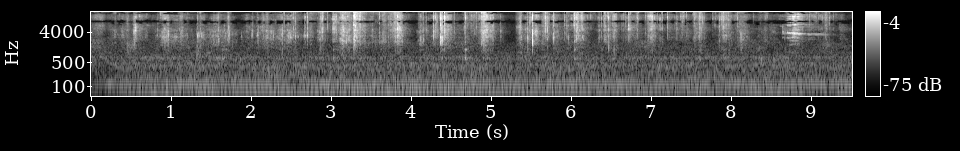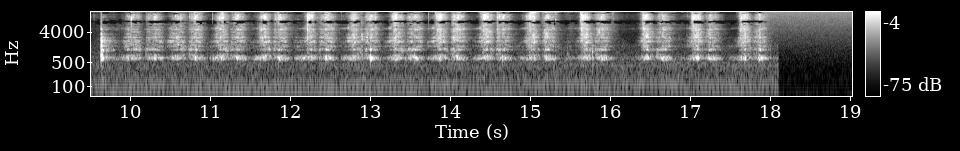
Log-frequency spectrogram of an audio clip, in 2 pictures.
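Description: Light rustling and faint taps of hands handling basil leaves on a wooden cutting board, then, from about ten seconds in, a knife chopping the basil: a fast, steady series of sharp knocks of the blade on the board, each with a short ring.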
